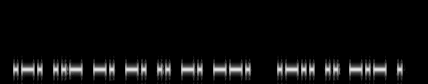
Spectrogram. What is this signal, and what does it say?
Morse code, heard as a keyed tone, about 30 wpm, 700 Hz. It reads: RUNNING LIKE
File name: Pinocchio / Pinocchio ch3 30 30 ik1hge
